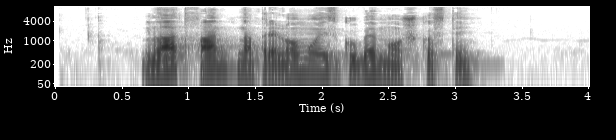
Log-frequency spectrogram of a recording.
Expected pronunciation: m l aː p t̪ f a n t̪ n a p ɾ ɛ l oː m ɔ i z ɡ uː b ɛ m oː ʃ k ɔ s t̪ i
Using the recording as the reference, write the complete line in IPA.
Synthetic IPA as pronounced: m l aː t̪ f a n t̪ n a p ɾ ɛ l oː m u i z ɡ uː b ɛ m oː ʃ k ɔ s t̪ i

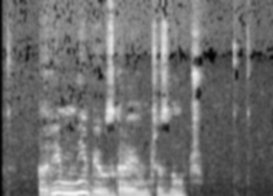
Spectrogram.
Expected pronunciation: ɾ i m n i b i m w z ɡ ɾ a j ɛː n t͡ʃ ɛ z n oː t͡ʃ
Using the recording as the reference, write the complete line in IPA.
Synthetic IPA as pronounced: ɾ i m n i b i w z ɡ ɾ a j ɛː n t͡ʃ ɛ z n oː t͡ʃ

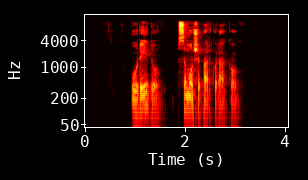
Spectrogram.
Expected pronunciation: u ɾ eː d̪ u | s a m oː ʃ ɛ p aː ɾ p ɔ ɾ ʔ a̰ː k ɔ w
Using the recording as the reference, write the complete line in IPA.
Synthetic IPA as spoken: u ɾ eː d̪ u | s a m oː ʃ ɛ p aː ɾ k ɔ ɾ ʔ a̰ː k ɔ w

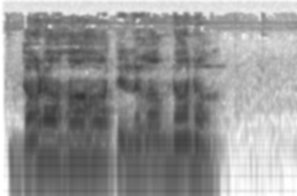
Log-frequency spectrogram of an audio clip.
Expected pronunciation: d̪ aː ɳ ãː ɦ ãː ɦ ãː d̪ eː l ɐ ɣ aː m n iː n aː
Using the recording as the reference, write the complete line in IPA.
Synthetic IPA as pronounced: d̪ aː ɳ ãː ɦ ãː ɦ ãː t̪ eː l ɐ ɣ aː m n aː n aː

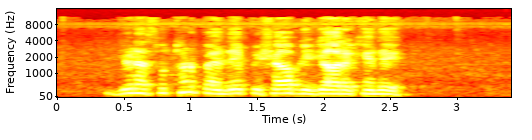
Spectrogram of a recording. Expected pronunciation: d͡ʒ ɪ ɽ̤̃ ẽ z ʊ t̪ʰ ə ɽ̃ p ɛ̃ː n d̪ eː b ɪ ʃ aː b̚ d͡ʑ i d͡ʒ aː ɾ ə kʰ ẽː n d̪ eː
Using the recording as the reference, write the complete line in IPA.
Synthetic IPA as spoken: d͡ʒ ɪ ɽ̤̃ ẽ s ʊ t̪ʰ ə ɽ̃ p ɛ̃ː n d̪ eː p ɪ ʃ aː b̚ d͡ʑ i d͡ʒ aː ɾ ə kʰ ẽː n d̪ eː

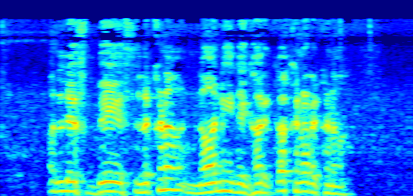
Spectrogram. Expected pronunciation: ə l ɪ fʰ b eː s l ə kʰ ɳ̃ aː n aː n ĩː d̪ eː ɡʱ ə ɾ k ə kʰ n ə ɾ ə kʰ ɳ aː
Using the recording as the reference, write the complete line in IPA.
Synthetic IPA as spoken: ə l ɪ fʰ b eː s l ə kʰ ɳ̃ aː n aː n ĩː d̪ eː ɡʱ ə ɾ k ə kʰ n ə ɾ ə kʰ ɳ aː

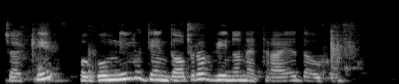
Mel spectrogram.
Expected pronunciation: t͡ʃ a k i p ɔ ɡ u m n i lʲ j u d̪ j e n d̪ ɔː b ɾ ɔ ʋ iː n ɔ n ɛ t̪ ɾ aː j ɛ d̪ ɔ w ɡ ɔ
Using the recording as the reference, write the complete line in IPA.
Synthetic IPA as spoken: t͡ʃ a k i p ɔ ɡ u m n i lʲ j u d̪ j e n d̪ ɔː b ɾ ɔ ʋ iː n ɔ n ɛ t̪ ɾ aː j ɛ d̪ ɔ w ɡ ɔ

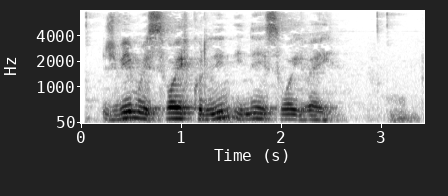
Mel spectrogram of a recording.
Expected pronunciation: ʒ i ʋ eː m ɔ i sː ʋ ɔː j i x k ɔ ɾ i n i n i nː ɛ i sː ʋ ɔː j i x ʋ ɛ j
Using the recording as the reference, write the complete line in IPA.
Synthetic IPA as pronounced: ʒ i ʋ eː m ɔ i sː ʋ ɔː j i x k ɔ ɾ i n i n i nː ɛ i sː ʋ ɔː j i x ʋ ɛ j

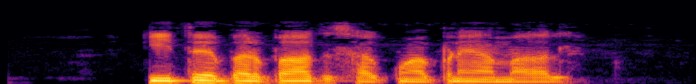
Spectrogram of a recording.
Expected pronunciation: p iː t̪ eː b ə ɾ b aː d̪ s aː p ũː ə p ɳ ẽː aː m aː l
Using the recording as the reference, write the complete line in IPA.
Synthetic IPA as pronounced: k iː t̪ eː b ə ɾ b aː d̪ s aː k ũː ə p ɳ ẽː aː m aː l

